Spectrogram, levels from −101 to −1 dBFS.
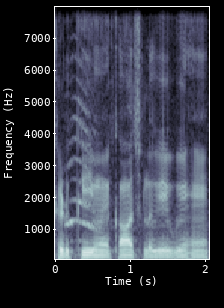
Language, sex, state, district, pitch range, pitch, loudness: Hindi, male, Rajasthan, Jaisalmer, 85-90 Hz, 85 Hz, -19 LUFS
